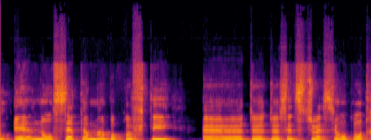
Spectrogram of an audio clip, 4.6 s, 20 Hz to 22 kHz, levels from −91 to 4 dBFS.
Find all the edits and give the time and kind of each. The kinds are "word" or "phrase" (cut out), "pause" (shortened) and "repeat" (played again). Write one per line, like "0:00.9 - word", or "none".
none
